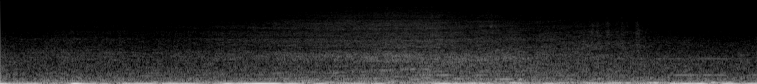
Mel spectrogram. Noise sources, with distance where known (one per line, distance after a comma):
engine of unclear size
